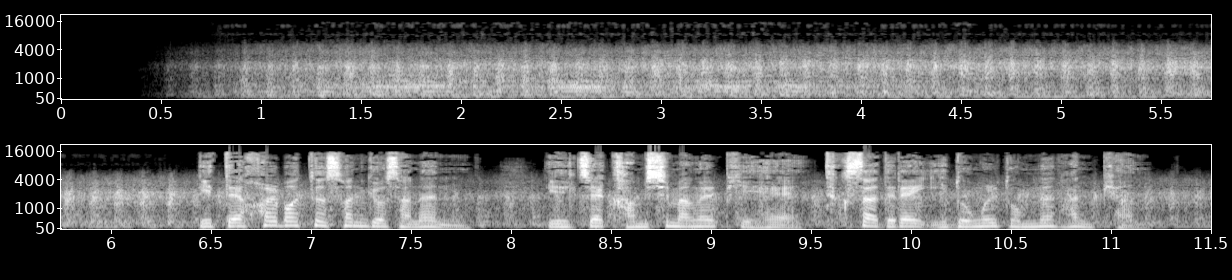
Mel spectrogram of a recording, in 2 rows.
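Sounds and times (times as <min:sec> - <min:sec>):
1907 train rumbling along the rails from Berlin toward The Hague: 0:00.4 - 0:11.4
speech: 0:06.4 - 0:11.4.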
